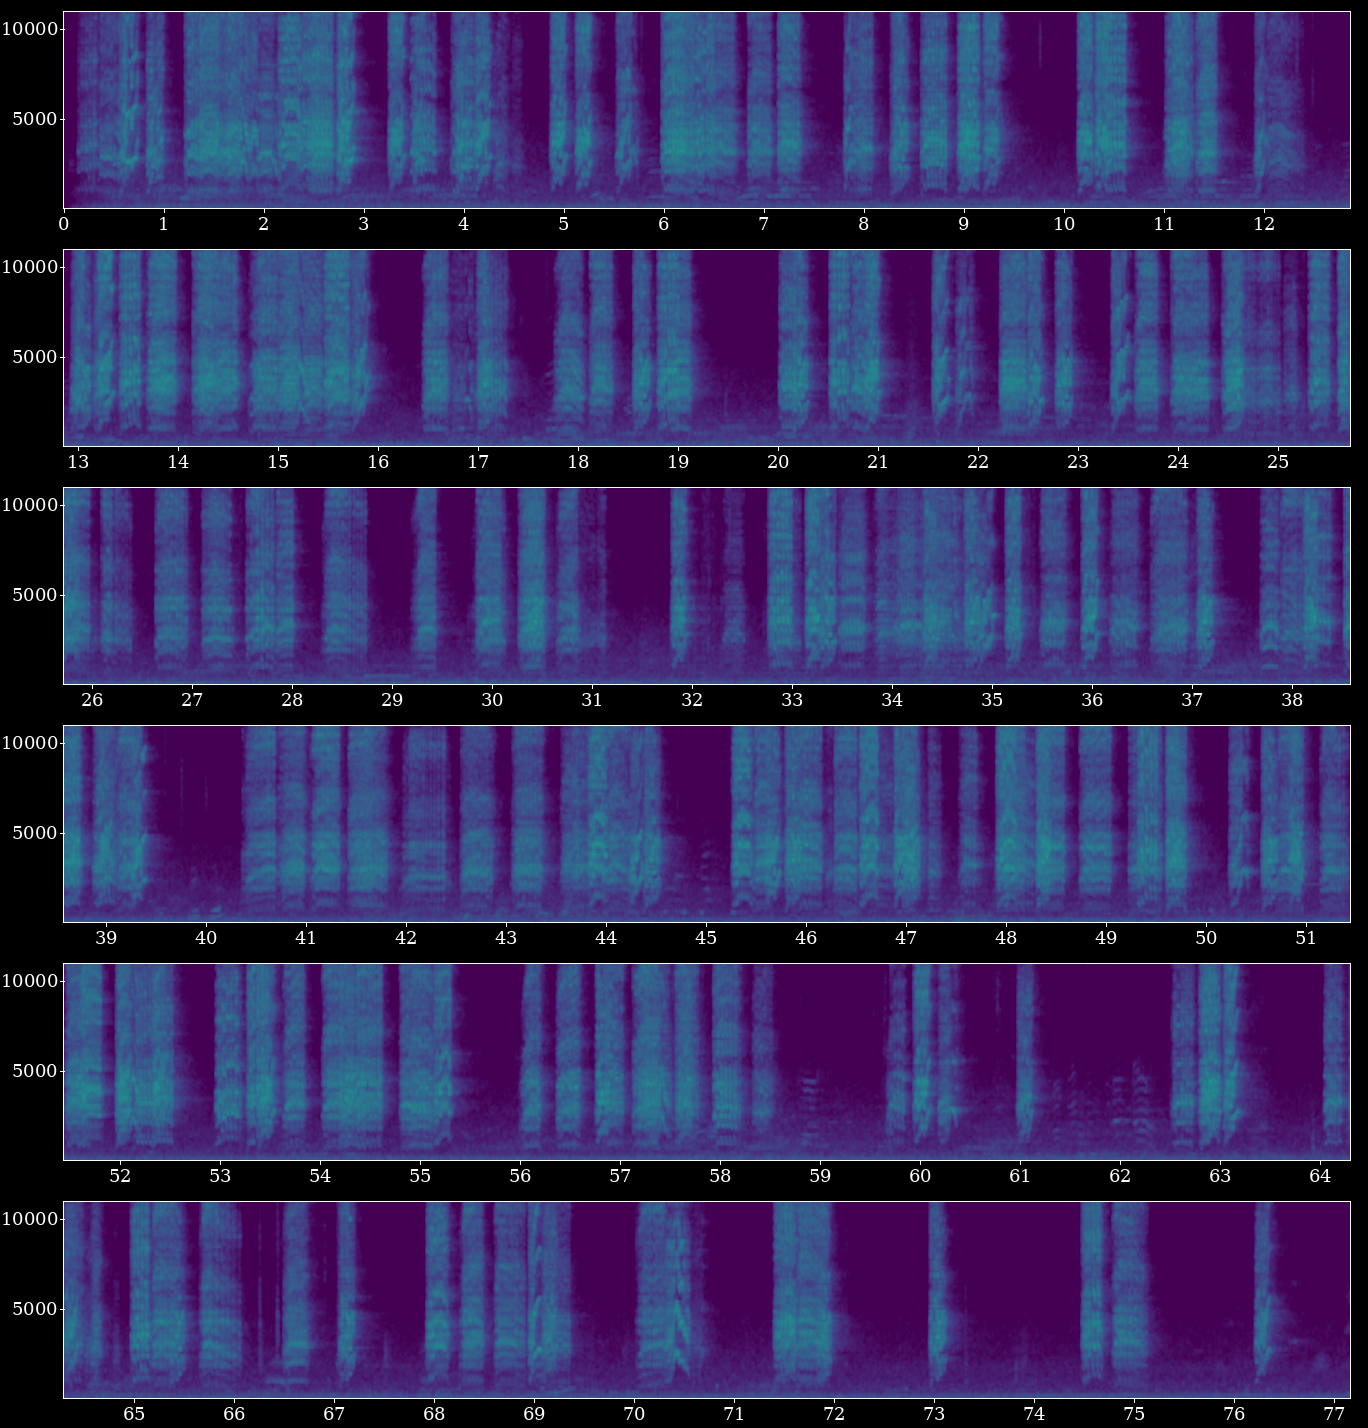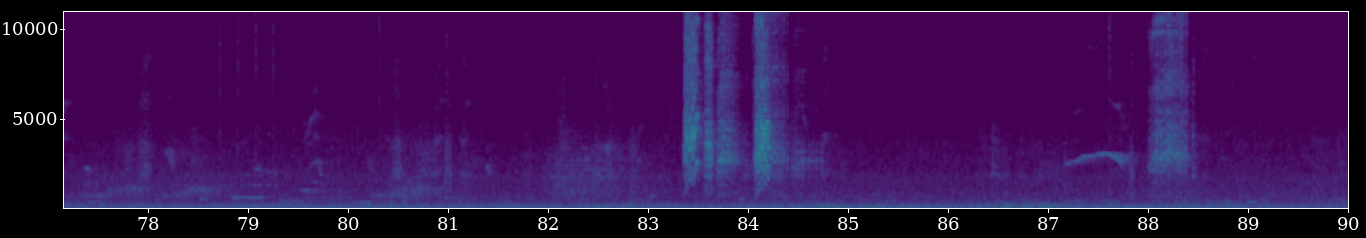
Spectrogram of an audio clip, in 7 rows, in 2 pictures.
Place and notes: {"title": "Jardin des Plantes, Paris, France - Perruche Souris", "date": "2014-08-18 12:15:00", "description": "Recording of Monk Parakeets singing at Jardin des Plantes.\nPerruche Souris (Myiopsitta monachus)", "latitude": "48.85", "longitude": "2.36", "altitude": "36", "timezone": "Europe/Paris"}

